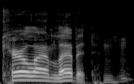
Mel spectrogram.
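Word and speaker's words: Karoline Leavitt: heard I'm I'm looking forward to hearing from Caroline levit is that her name yes that's exactly how you pronounce she's 27 years old and she's uh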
